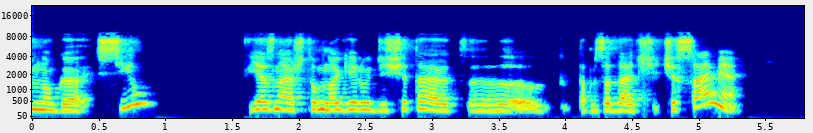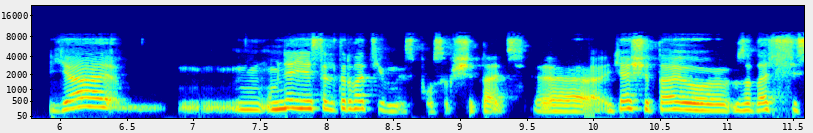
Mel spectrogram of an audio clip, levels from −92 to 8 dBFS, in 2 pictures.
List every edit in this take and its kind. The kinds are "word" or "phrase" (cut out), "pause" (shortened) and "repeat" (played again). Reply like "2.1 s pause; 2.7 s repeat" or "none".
none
